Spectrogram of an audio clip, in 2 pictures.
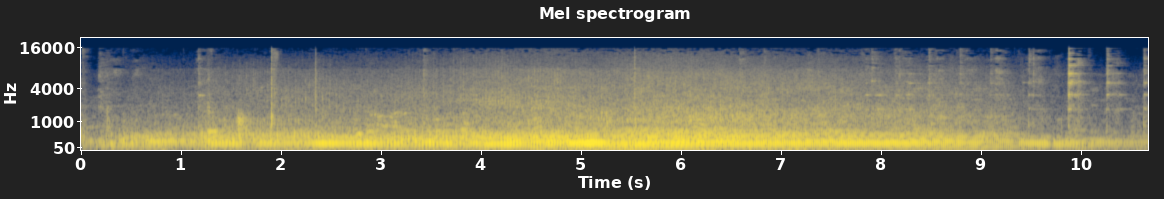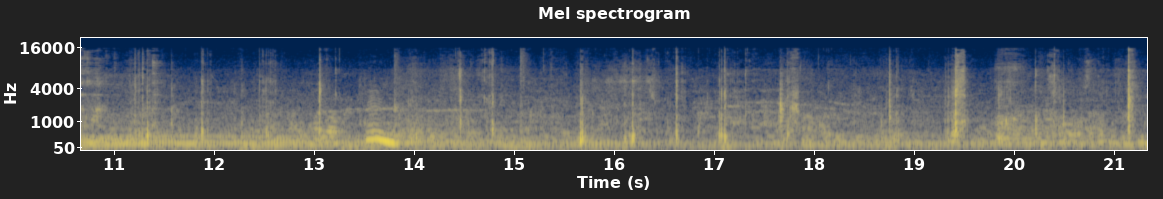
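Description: A motor vehicle passes by, its engine growing louder for about five seconds, then fading away by about nine seconds in. After it, light clinks of a metal fork and spoon against a plate.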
